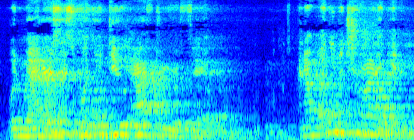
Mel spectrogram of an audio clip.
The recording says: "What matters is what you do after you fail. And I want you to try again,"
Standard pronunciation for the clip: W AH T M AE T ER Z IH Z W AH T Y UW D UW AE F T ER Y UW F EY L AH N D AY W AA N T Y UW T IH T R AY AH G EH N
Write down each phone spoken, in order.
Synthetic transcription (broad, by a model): W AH T M AE T ER Z IH Z W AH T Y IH D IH AE F T ER Y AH F EY L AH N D AY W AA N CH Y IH T IH T R AY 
